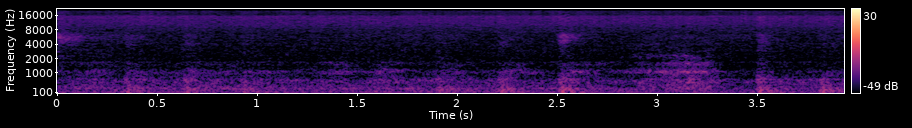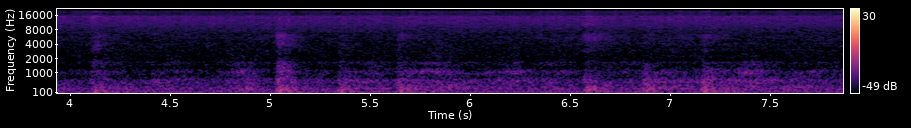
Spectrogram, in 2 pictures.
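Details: Percussion during an abdominal physical exam: the note changes from resonant to dull at the upper liver border, after tympanic percussion over the abdominal wall.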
